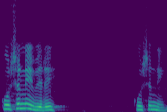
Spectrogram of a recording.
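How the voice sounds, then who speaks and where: A woman's voice: high-pitched, animated, moderate pace, lo-fi sound. A woman acting a mistreated young widow who answers her brother and sister-in-law meekly, then in despair. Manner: meek, pleading, desperate. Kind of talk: amateur village short-film acting.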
